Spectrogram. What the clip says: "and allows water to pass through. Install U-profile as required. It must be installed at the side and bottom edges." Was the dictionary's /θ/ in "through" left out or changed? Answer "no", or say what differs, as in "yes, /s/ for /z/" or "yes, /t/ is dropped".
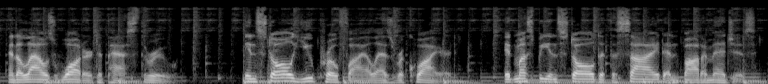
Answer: no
